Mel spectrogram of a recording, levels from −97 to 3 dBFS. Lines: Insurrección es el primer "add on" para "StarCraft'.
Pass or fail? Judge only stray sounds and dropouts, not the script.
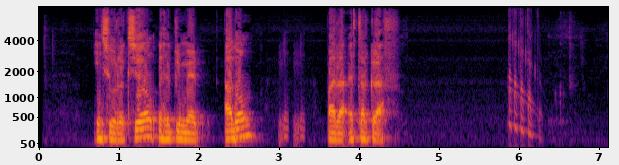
fail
